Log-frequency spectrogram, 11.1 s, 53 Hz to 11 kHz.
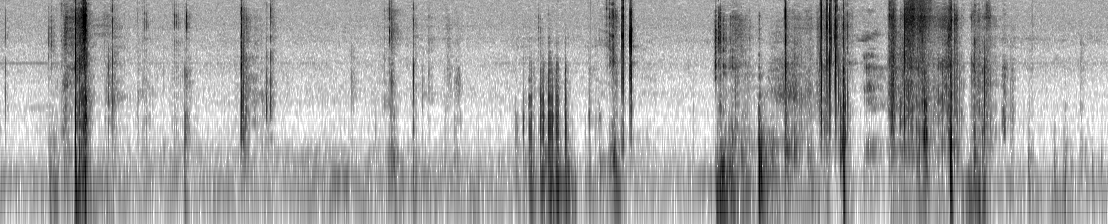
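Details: Chevrolet Montana steering wheel rubbing its column trim: quiet irregular scraping and crunching as wheel turns; fixed by loosening 13 mm bolt, pulling wheel up and retightening.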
